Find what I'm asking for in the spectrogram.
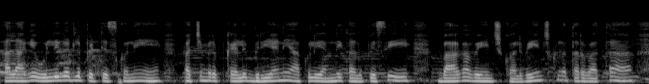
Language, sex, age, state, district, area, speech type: Telugu, male, 18-30, Telangana, Nalgonda, rural, spontaneous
